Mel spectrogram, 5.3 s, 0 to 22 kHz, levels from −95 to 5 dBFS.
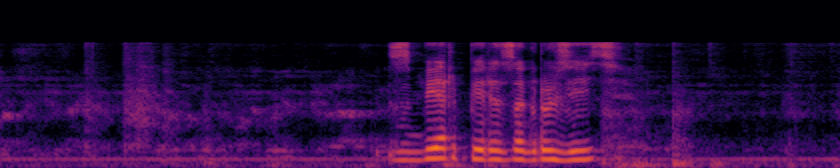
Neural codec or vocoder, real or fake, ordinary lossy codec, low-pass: codec, 16 kHz, 8 kbps, FreqCodec, smaller model; fake; none; none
